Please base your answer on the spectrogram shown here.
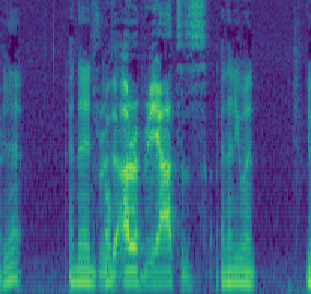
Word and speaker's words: arrabbiata: Yeah, you're not rolling your R though. You got to roll your R's like this, like. Grrr. Can you do that? Arrabbiata. Oh, that's better.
